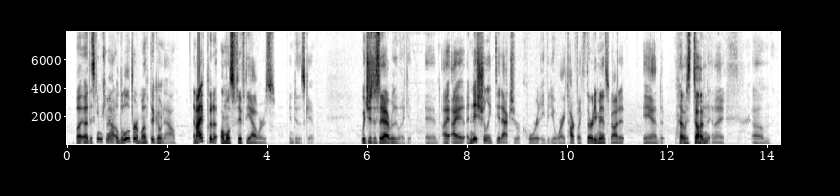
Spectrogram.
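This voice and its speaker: Over music in the background, a man talks at a very fast pace with very wide pitch swings and big swings in loudness. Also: medium pitch for a man, dry, close sound with no echo. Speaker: gaming youtuber. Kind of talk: casual video game review monologue. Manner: casual, many filler words.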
